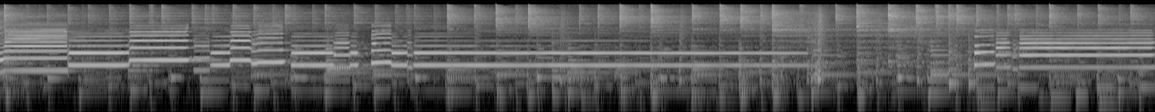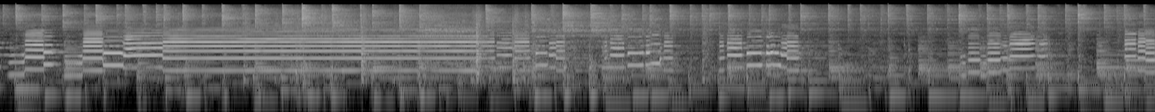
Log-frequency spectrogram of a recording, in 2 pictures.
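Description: Jazz quartet playing a jazz waltz: a soprano saxophone carries the melody in long held notes over double bass, piano and drum kit with cymbals.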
